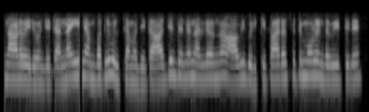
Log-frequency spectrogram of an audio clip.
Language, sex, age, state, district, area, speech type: Malayalam, female, 30-45, Kerala, Kozhikode, urban, conversation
